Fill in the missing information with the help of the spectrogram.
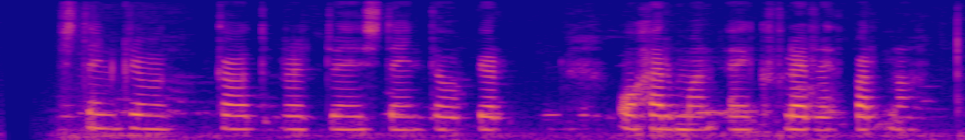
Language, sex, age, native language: Icelandic, female, 13, Icelandic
